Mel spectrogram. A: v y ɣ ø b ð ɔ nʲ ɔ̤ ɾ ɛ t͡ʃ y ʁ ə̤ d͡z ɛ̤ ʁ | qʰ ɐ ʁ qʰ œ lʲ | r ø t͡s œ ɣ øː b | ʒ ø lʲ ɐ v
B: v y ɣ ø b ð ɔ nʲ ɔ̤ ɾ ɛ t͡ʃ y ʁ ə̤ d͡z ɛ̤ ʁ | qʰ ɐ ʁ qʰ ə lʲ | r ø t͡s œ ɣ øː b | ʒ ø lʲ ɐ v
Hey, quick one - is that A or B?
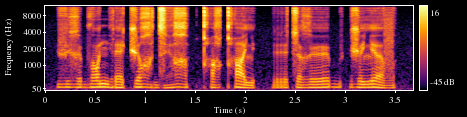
B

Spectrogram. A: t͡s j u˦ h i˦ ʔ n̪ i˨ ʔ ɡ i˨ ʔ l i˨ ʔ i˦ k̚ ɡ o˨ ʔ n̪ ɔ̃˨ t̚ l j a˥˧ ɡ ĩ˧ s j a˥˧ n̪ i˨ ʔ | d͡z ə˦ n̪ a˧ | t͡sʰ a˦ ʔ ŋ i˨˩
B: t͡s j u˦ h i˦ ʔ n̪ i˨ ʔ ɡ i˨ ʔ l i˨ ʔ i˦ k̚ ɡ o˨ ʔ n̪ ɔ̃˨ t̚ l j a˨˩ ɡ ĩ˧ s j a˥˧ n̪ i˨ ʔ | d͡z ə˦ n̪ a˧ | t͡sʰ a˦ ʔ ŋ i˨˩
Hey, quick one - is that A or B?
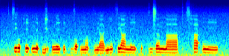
B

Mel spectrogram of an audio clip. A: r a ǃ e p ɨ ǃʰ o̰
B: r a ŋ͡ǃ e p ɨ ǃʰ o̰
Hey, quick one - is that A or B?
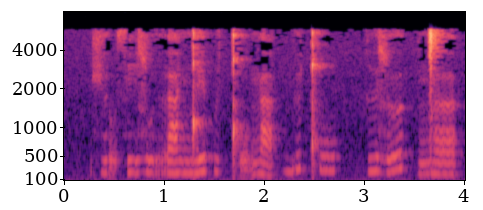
B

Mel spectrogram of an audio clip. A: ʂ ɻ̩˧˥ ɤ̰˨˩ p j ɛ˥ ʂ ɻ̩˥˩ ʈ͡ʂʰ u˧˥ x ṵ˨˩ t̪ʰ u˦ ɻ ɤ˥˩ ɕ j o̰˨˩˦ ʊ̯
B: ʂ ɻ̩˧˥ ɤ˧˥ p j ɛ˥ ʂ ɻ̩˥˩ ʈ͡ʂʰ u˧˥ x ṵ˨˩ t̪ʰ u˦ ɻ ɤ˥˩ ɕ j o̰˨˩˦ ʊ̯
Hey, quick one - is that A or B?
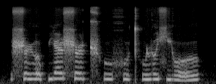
A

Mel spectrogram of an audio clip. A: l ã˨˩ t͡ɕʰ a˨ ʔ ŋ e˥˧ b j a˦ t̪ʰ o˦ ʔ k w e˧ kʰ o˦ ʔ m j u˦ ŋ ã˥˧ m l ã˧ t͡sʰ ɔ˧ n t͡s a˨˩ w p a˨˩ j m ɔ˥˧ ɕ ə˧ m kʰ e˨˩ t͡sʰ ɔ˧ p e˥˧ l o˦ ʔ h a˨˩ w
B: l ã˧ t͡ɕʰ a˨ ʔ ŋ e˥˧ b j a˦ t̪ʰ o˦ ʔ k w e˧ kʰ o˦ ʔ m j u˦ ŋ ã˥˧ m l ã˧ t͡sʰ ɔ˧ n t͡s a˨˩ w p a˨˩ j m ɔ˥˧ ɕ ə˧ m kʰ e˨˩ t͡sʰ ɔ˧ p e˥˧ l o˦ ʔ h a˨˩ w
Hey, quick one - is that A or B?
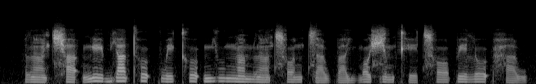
A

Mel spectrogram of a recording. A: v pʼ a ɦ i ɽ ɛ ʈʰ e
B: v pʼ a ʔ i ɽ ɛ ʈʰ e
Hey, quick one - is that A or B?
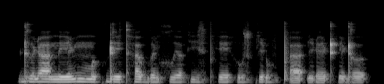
B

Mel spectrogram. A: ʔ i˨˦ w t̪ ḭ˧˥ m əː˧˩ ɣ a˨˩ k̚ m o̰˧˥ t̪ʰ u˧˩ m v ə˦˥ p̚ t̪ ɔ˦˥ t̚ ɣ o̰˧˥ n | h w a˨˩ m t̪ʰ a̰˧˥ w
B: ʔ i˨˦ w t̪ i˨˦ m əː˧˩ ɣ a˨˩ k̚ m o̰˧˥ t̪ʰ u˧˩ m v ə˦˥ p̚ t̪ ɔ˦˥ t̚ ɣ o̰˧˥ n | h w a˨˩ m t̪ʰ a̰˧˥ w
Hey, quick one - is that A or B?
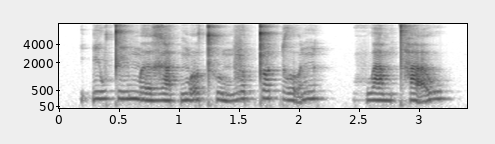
B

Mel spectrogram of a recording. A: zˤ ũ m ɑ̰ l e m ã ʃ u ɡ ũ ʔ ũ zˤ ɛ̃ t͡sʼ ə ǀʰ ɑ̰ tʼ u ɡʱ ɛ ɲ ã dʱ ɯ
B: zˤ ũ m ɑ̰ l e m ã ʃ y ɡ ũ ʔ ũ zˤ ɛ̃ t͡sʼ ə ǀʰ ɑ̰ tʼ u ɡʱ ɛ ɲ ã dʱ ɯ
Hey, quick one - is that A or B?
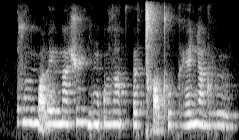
B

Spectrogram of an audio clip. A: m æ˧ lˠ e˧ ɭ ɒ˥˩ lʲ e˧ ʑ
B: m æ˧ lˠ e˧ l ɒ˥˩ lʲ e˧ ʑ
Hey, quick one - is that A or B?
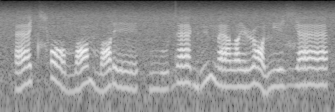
A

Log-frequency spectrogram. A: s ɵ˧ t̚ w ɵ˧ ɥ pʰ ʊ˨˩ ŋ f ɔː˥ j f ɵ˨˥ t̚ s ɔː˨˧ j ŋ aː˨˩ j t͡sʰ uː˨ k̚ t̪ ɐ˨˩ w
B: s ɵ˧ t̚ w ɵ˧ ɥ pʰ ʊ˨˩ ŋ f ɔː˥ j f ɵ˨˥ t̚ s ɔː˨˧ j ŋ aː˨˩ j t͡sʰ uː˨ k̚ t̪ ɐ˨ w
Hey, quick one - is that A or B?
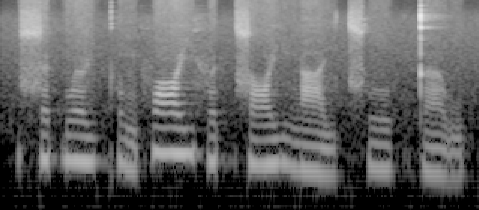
A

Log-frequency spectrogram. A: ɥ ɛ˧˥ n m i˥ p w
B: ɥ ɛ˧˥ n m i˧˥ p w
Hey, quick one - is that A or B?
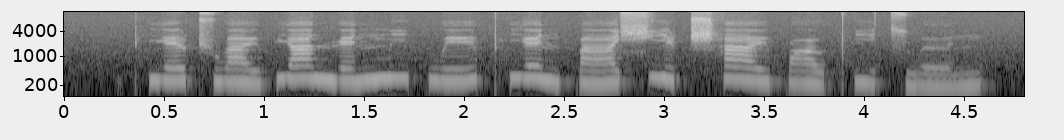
A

